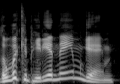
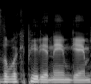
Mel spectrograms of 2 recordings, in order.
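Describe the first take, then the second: First: It is said emphatically, with more conviction. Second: It is said flatly, without much conviction. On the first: The speaker calls it right. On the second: The speaker calls it wrong.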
